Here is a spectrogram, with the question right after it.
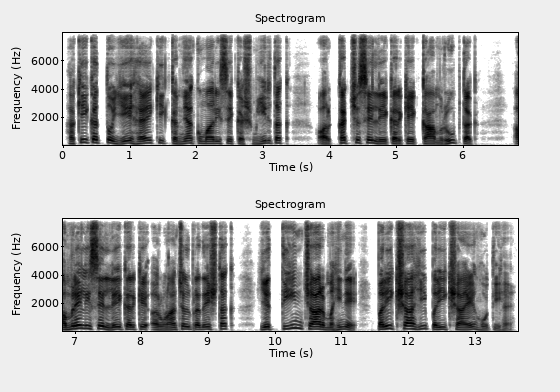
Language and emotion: Hindi, neutral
